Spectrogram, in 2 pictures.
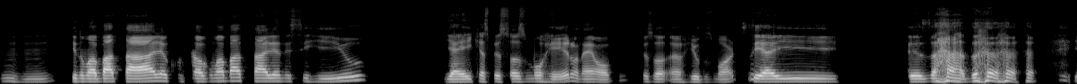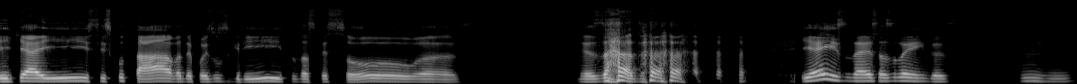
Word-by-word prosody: uhum. 130 -1 -13 0.2
Que - - -1
em 140 - -4
uma 140 0 +6
batalha, 140 +2 +7 0.2
alguma 145 +1 +1
batalha 150 -2 +3
nesse 145 0 -12
rio, 150 +10 -2 0.8
e 125 +1 +3
aí 120 +1 +4
que 130 - -6
as 135 - -3
pessoas 135 -1 -2
morreram, 135 +1 -2
né, 125 0 -1
óbvio, 115 - -4
pessoa 125 -1 -3
ah, 120 -1 -4
Rio 125 +2 -4
dos 115 0 -22
Mortos, 115 +1 -6
e 140 -2 +6
aí 135 0 +2 0.7
pesado. 140 +2 +4 1.0
E 140 0 -1
que 155 +3 -4
aí 145 +2 0
se 145 - -14
escutava, 140 -2 -3
depois, 130 0 -9
os 140 -1 -19
gritos 130 +2 -6
das 125 -1 -10
pessoas. 125 -2 -7 1.2
Exato. 135 +3 -1 1.6
E 160 - -4
é 200 +6 +1
isso, 195 -8 -6
né, 155 0 -3
essas 155 0 -7
lendas. 145 -5 -7 0.7
Uhum. 140 -3 -19
140 Hz, 120 wpm, -22 LUFS, 130-150 Hz, 1.6 s, batalha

